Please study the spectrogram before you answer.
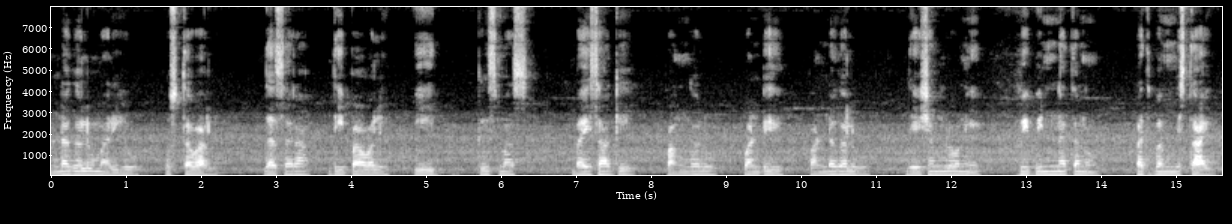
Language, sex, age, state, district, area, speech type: Telugu, male, 18-30, Telangana, Medak, rural, spontaneous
